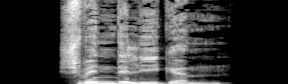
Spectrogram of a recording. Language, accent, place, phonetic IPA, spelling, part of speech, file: German, Germany, Berlin, [ˈʃvɪndəlɪɡəm], schwindeligem, adjective, De-schwindeligem.ogg
- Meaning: strong dative masculine/neuter singular of schwindelig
